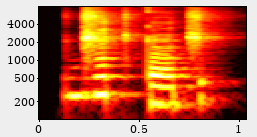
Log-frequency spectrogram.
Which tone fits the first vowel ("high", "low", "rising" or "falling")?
falling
